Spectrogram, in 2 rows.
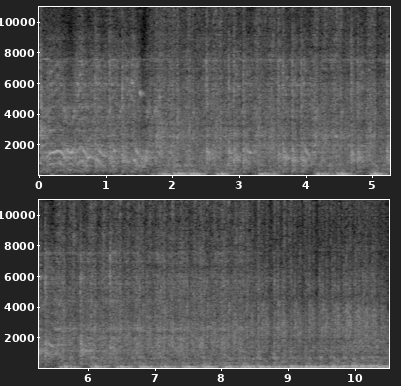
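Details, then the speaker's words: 1999 Holden R8 Clubsport, Gen III LS1 V8, first start after a cam swap, no throttle: catches and settles into a lumpy idle with a dry top-end rattle; oil light stays out, pretty rattly up top, cause unclear. "No oil lights, yeah. No oil lights. Pretty rattly up here."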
